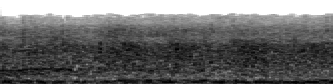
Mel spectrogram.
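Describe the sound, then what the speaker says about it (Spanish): A church congregation applauds: a brief, dense and steady wash of many hands clapping, at an even, moderate level. "Dele otro aplauso."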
